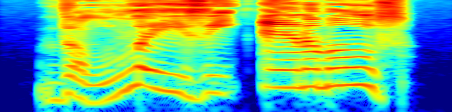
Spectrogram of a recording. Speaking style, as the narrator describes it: shouted Hal

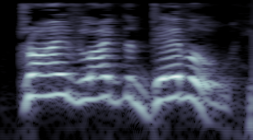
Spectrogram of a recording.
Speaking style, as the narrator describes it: shouted

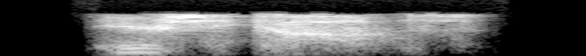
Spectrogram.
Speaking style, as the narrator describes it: Van Helsing suddenly whispered

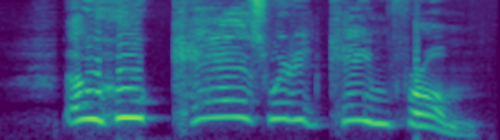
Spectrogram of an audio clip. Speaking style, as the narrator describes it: screamed Mavis, as the wolf came a few steps further into the room

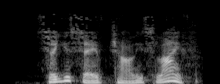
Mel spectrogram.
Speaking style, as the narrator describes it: I said

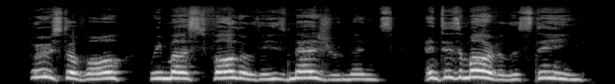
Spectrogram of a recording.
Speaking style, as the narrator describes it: he croaked, after a little pause

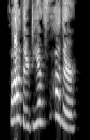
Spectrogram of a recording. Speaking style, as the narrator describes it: cried little Marigold, who was a very affectionate child

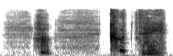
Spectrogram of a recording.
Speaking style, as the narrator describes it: she choked

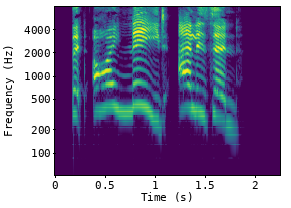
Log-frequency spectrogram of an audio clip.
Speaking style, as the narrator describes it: my mother shouted angrily from the door

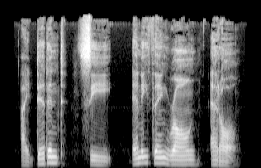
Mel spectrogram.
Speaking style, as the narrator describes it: he said at last, slowly

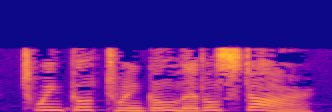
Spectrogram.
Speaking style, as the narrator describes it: he cried in delight

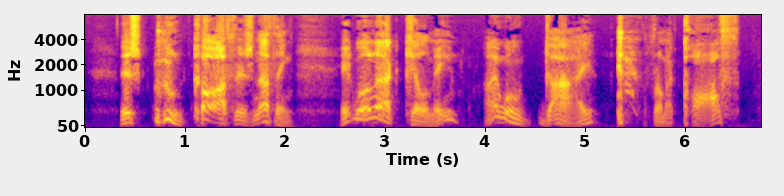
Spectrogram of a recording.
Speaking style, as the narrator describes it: he cried

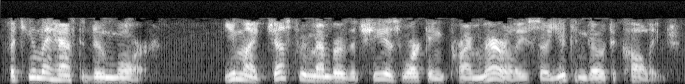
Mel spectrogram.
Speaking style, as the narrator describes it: Dad said evenly

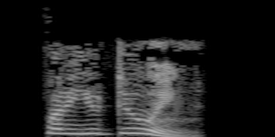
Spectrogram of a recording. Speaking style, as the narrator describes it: shouted

